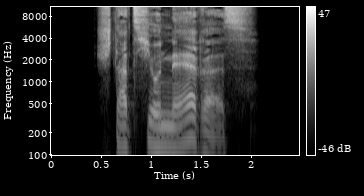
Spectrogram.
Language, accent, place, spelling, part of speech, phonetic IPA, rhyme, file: German, Germany, Berlin, stationäres, adjective, [ʃtat͡si̯oˈnɛːʁəs], -ɛːʁəs, De-stationäres.ogg
- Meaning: strong/mixed nominative/accusative neuter singular of stationär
